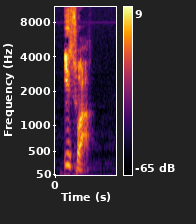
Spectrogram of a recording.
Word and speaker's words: Issoire: porque hoy partirán de Vulcanía y terminarán en Iswa.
